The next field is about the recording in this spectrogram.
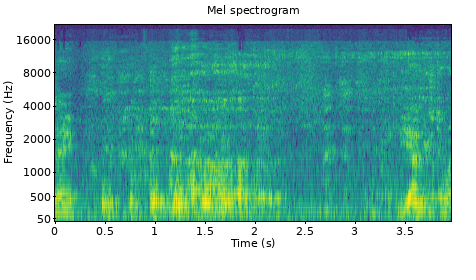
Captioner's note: man laughs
